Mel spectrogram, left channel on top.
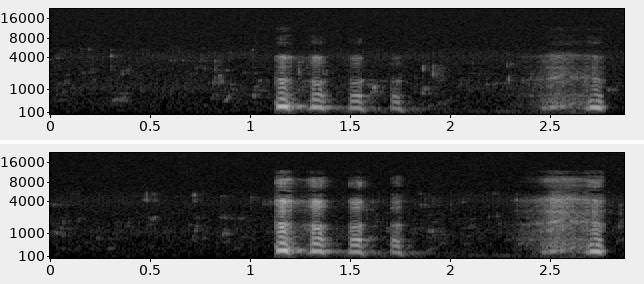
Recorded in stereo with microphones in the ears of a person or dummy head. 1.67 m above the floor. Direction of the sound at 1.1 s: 50° right (ahead or behind).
